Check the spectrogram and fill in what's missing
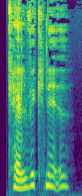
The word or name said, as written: kalveknæet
